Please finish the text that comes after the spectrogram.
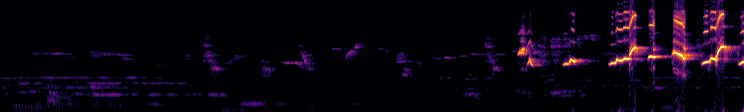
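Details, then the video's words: Oriental magpie-robin lure song played to provoke replies and tail-spreading; quiet scattered chirps and low tones build into a loud final run of sharp, rising and falling whistled phrases. "PANCINGAN KACER INI BIKIN CEPAT RESPONESHIFT || AUTO RAJIN BUKA EKOR GAMPANG NYAUT"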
